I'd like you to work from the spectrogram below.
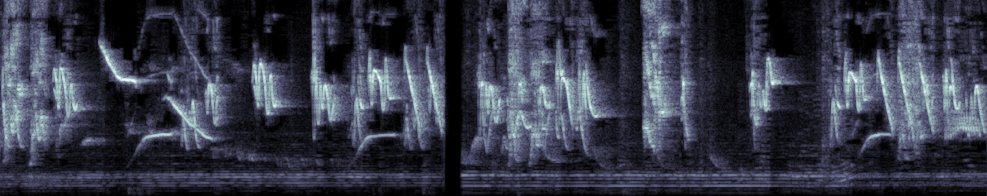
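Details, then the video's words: Yellow-fronted canaries trading song phrases: repeated high, quick warbled bursts and short rising whistles separated by gaps, with a momentary silence partway through. A constant humming drone sits below. "burung mozambil saut sautan"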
